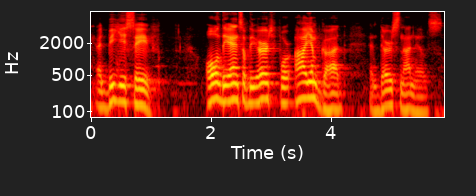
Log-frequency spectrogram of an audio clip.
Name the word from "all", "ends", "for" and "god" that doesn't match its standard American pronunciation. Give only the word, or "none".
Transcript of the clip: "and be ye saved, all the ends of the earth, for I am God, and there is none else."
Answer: ends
